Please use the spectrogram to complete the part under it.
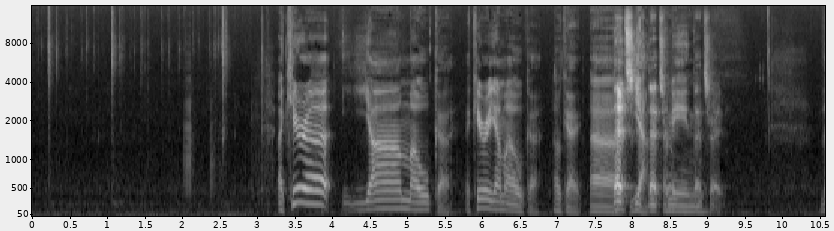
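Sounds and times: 
typing on a computer keyboard: 0.0s - 2.7s
low hum: 0.0s - 10.5s
speech: 3.3s - 9.3s.

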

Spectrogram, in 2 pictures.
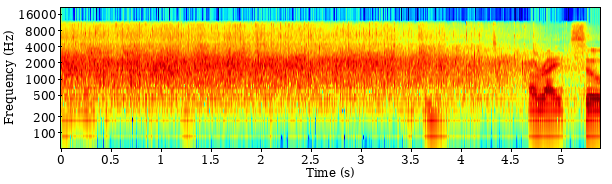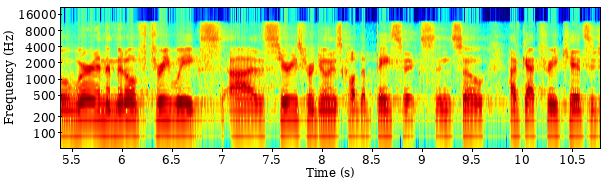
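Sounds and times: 
large room full of people applauding: 0.0s - 5.0s
speech: 4.7s - 10.7s.

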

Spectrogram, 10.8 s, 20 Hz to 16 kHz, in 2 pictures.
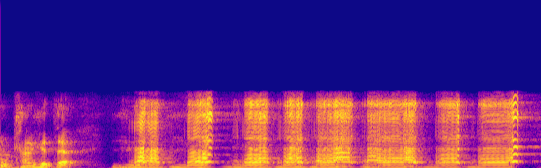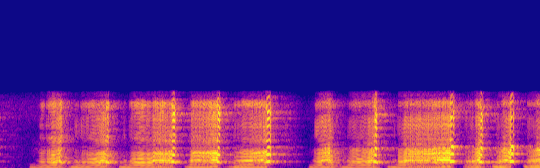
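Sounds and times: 
speech: 0.1s - 3.6s
goose call blown in a buzz murmur: 1.3s - 10.8s.

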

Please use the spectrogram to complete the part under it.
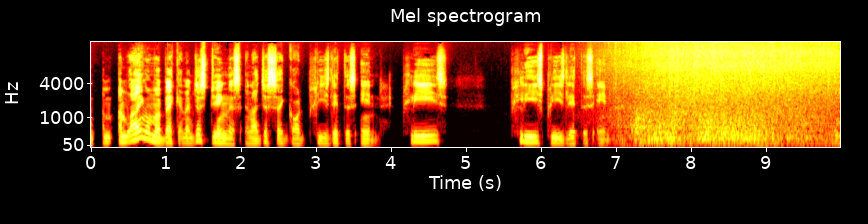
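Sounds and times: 
speech: 0.0s - 4.8s, 5.6s - 7.6s
heavy rain in a thunderstorm: 6.6s - 9.9s
deep rumble of thunder: 6.8s - 9.9s.

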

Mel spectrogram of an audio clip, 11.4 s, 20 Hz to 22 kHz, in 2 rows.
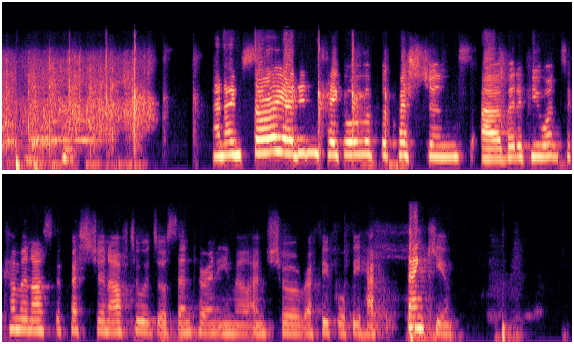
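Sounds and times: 
audience applause: 0.0s - 1.7s
speech: 2.2s - 10.8s.

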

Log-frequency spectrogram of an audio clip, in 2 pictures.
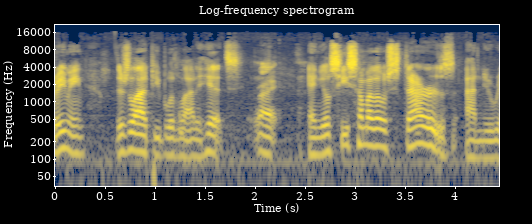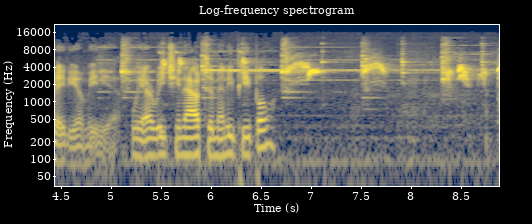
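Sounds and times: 
speech: 0.0s - 7.6s
bird chirping: 5.2s - 8.8s.

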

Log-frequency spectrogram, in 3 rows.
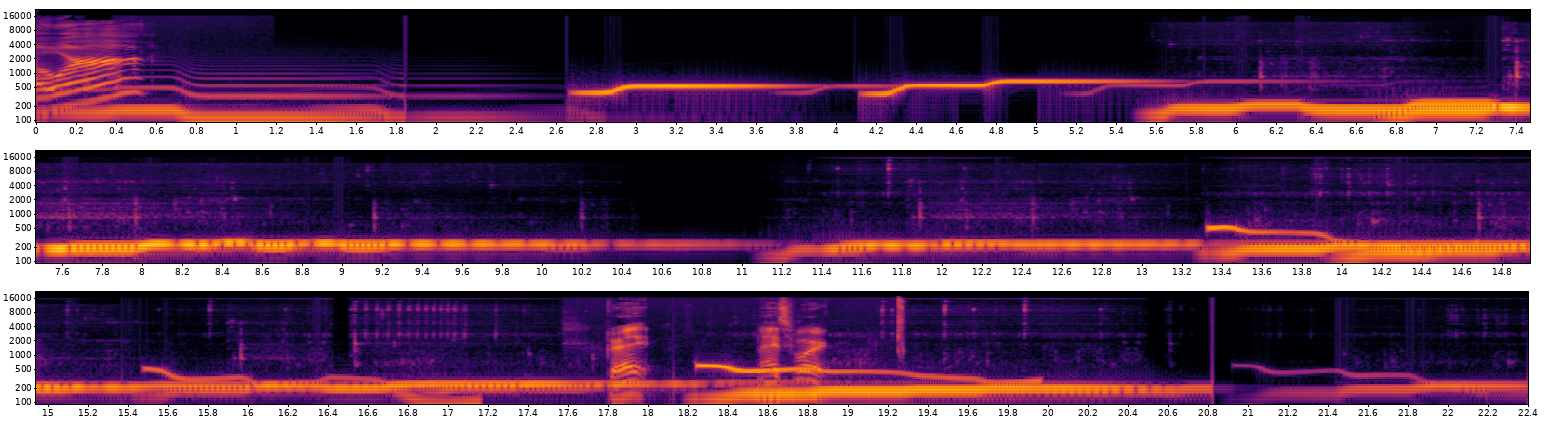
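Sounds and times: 
speech: 0.0s - 0.7s
synthesized whale sounds from a web toy: 0.0s - 22.3s.

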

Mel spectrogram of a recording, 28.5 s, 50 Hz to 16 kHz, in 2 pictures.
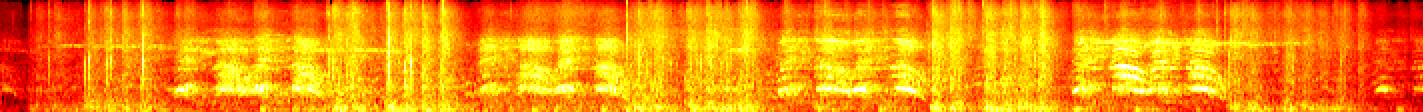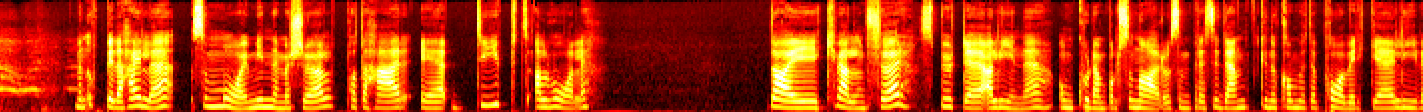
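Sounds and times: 
large crowd chanting on a protest march: 0.0s - 15.0s
thumping drums or stamping: 0.2s - 14.9s
speech: 15.0s - 20.2s, 21.9s - 28.4s.

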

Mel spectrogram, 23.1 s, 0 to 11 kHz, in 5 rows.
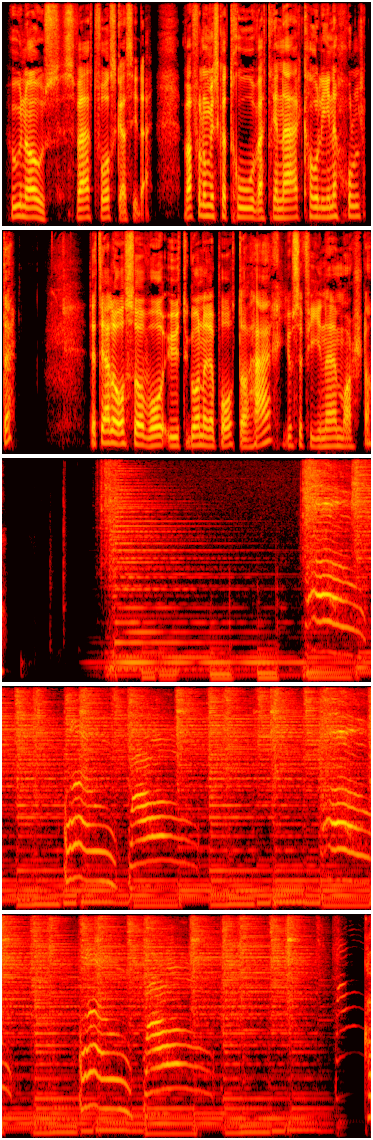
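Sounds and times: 
speech: 0.1s - 4.8s, 5.7s - 9.3s
steady musical backing: 10.5s - 22.4s
cat meowing: 13.0s - 13.8s, 14.6s - 16.4s, 17.8s - 18.6s, 19.4s - 21.2s.

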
